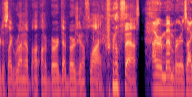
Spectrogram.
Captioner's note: laughing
